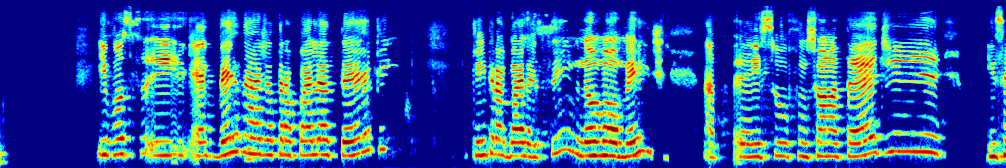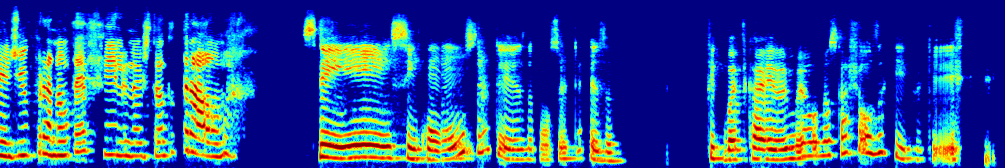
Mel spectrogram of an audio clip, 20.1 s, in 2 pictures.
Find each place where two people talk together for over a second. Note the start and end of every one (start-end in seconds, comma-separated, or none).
none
